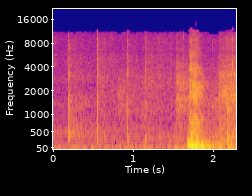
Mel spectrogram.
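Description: Chalk taps on a board.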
